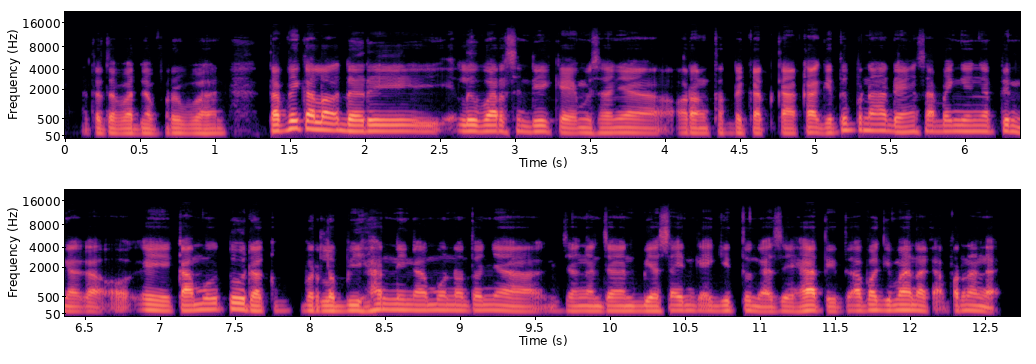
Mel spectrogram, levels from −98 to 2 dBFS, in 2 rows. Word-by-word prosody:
tetep 115 -1 -3
ada 110 -2 -2
perubahan. 110 -1 -4 0.2
Tapi 215 +8 +6
kalau 190 -5 +7
dari 155 - +2
luar 155 -1 +4
sendiri 145 -1 -2
kayak 120 -3 -1
misalnya 120 -1 -2
orang 115 -1 -1
terdekat 115 -1 -4
Kakak 115 +2 0
gitu, 175 +6 -4
pernah 175 -2 -1
ada 135 - 0
yang 135 - -3
sampai 150 +1 -2
ngingetin 150 -2 -2
gak 110 -2 -2
Kak, - - -3
o - - -5
"Eh, 130 -4 +1
kamu 145 +4 +2
tuh 155 -1 +4
udah 120 - +4
k 120 0 -13
berlebihan 125 +3 0
nih 140 - 0
kamu 135 - -3 0.2
nontonnya. 125 -4 -2 0.2
Jangan 115 -1 -3
jangan 115 0 -1
biasain 125 +2 0
kayak 115 - -5
gitu, 125 +1 -6
gak 105 -3 -2
sehat 115 +3 +3
itu," 105 -1 -7
apa 130 +1 0
gimana 130 -2 +2
Kak, - - -5
pernah 125 -1 -1
gak? - - -12
125 Hz, 205 wpm, -26 LUFS, 115-150 Hz, 0.2 s, kalau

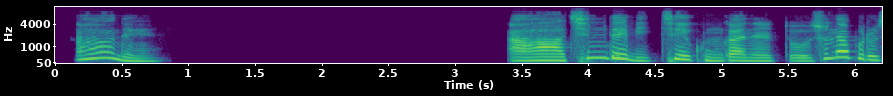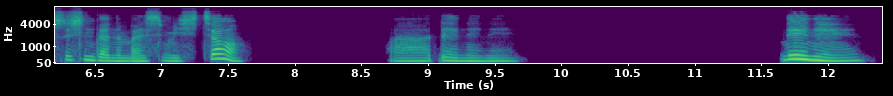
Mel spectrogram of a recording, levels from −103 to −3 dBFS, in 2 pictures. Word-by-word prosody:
아 305 +8 +1
네. 155 -8 -2 2.6
아 190 +1 +5
침대 335 - +3
밑의 190 +7 0
공간을 180 -4 0
또 160 0 -4
수납으로 295 - +3
쓰신다는 195 -6 -4
말씀이시죠? 160 - -4 1.1
아 160 -2 -10
네네네. 160 -3 -7 2.0
네네. 195 -7 +1
185 Hz, 145 characters per minute, -28 LUFS, 165-235 Hz, 2.6 s, 아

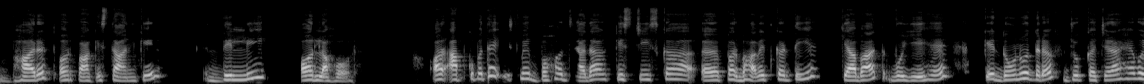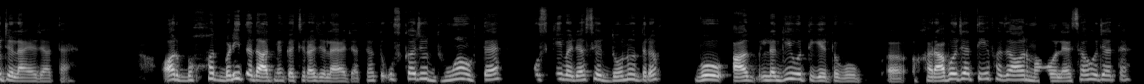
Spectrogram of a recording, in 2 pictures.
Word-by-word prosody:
भारत 190 - +3
और 200 +2 +1
पाकिस्तान 175 -1 0
के - - +2 0.7
दिल्ली 215 +10 +2 0.4
और 205 +2 +5
लाहौर। 165 -3 +1 0.8
और 230 - +7
आपको 225 +2 +2
पता 260 +10 0
है 390 - -1
इसमें 260 - -3
बहुत 215 +4 -2
ज़्यादा 210 +8 0
किस 230 -2 -4
चीज़ 230 -1 -6
का 245 0 +2
अ, 190 +2 +1
प्रभावित 215 0 +1
करती 220 +1 -2
है, 365 +5 -3 0.2
क्या 185 -2 +7
बात? 200 +2 +4
वो 195 +1 0
ये 180 -1 +1
है - - 0 0.4
कि 245 - +3
दोनों 220 +8 +2
तरफ़ 215 0 +1
जो 210 +4 -1
कचरा 200 +2 0
है - - 0
वो 260 -1 +3
जलाया 155 -9 0
जाता 145 -1 -10
है। - - -20 0.9
और - - +7
बहुत 265 +6 -1
बड़ी 240 +7 +3
तादाद 175 -4 +6
में 180 - -7
कचरा 180 -1 -2
जलाया 150 -4 -2
जाता 185 - -12
है। - - -8
तो - - -7
उसका 260 +4 -1
जो 260 +1 -1
धुआँ 190 +8 -1
उठता 220 -1 -3
है, 240 +4 0 0.3
उसकी 225 +3 -8
वज़ह 200 -2 +1
से 220 +2 -1
दोनों 220 +6 -1
तरफ़ 220 +5 -2 0.4
वो 435 -1 +8 0.2
आग 180 -1 +4
लगी 190 +4 0
होती 240 -9 -1
है 175 - +1
तो 170 - -6
वो 150 0 -8 0.2
अ, 130 - -3 0.2
ख़राब 175 +5 +5
हो 255 - +8
जाती 255 0 0
है 260 - -4
फ़ज़ा 220 -4 -1
और 215 0 +1
माहौल 165 -1 -4
ऐसा 165 +7 -4
हो 230 0 -1
जाता 210 -2 -5
है। 200 - -13
205 Hz, 195 wpm, -23 LUFS, 180-235 Hz, 0.9 s, वो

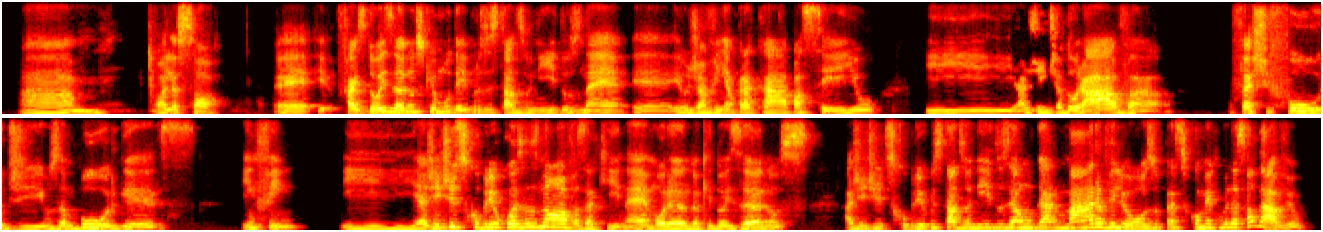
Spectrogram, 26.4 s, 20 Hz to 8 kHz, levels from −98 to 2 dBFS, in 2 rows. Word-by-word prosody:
Ah, 175 0 -3 0.8
olha 180 +2 0
só, 140 -9 0 0.5
eh, 165 - -2
e - - -25
faz 190 0 +4
2 235 +4 +3
anos 230 +2 +4
que 245 0 -4
eu 230 - 0
mudei 205 -4 -3
para 205 +1 -9
os 200 - -7
Estados 180 -2 -1
Unidos, 170 +1 -7
né, 165 0 -1
eh, 155 -1 -8
eu 175 +1 -4
já 175 0 +1
vinha 185 +3 -3
pra 185 -1 0
cá 170 -2 +3
a - - -3
passeio 175 +2 -2 0.5
e 165 -1 -5
a - - -2
gente 180 +2 -3
adorava 180 -3 +5 0.7
o - - -27
fast 200 +2 +2
food, 190 -8 -1
os 175 +2 -4
hamburgers, 180 -6 -1 0.8
enfim, 190 - -4 0.4
e 180 0 -6
a 180 - +3
gente 230 +7 +1
descobriu 265 -1 +1
coisas 265 +1 +3
novas 270 -10 +5
aqui, 170 -1 -4
né, 170 +3 0
morando 180 -1 +4
aqui 180 +1 -5
2 180 -1 -2
anos, 175 -6 +2 0.4
a 180 - -4
gente 195 +3 -5
descobriu 210 +2 -4
que 240 - -4
os - - -2
Estados 230 -1 +1
Unidos 230 +1 -4
é 235 - +3
um 245 0 +3
lugar 230 -1 0
maravilhoso 230 -1 +3
pra 240 0 -2
se 240 0 -2
comer 255 -1 +1
comida 265 +2 -2
saudável. 215 - +1
185 Hz, 140 wpm, -23 LUFS, 170-225 Hz, 0.8 s, adorava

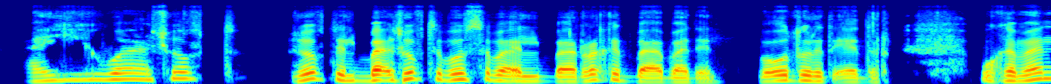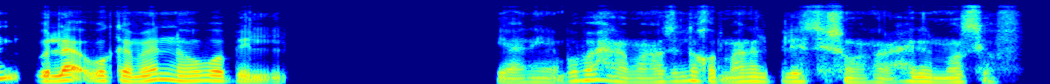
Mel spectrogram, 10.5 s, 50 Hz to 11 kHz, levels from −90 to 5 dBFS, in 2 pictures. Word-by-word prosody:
أيوه 175 +6 -1
شُفت، 205 +4 -4 0.3
شُفت 185 +3 +3
الب 160 0 +7
شُفت 190 +2 +2
بُص 180 +1 +2
بقى 155 - +5
ال 135 - +1
بقى 130 -1 +4
الراكِت 170 +5 +2
بقى 115 - +4
padel 115 -1 -1 0.2
بقدرة 150 +1 +4
قادر. 120 -3 -4 0.5
وكمان 180 +10 +3
لأ، 150 +3 +3
وكمان 150 +4 -1
هو 150 +1 -1
بل 60 - -9 1.1
يعني 105 +2 -11
"يا - - -12
بابا 145 +5 -7
إحنا 145 -8 -7
ما 110 -1 -12
عايزين 115 +4 -11
ناخد 145 - -7
معانا 125 +3 -6
البلايستيشن 120 -3 -7
وإحنا 110 +1 -13
رايحين 115 +5 -8
المصيف." 115 -1 -9
145 Hz, 175 wpm, -25 LUFS, 120-170 Hz, 1.1 s, الب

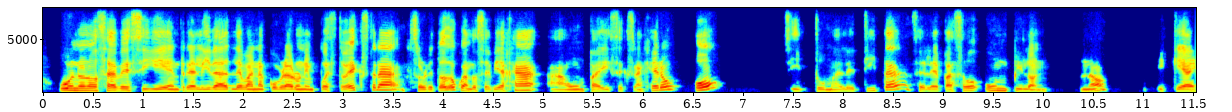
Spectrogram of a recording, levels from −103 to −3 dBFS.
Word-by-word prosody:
Uno 195 0 +4
no 190 -1 +2
sabe, 175 -1 +2
si 170 -2 -2
en 150 -1 0
realidad 150 0 +2
le 155 - +1
van 150 0 +1
a - - -3
cobrar 150 -1 +1
un 150 - 0
impuesto 145 -1 -4
extra, 240 +3 +4
sobre 165 -1 -3
todo - - +2
cuando 155 - -1
se 145 - -8
viaja 205 +8 +2
a 135 0 -4
un 145 +2 -3
país 150 -3 -4
extranjero. 245 - -1
O, 285 - +7 0.6
si 310 -5 -11
tu 145 - -8
maletita 140 - -3
se - - -8
le 145 -1 -2
pasó 180 +9 -2
un 190 +2 -3
pilón, 170 -4 -5 0.3
¿no? - - 0 0.5
Y 155 - -12
que 150 -2 0
hay 150 - +4
160 Hz, 180 wpm, -24 LUFS, 150-195 Hz, 0.6 s, O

